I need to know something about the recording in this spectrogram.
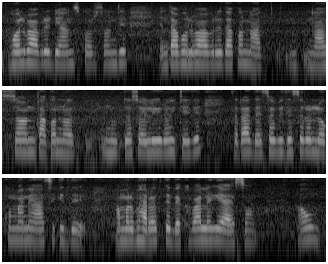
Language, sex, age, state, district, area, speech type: Odia, female, 30-45, Odisha, Subarnapur, urban, spontaneous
